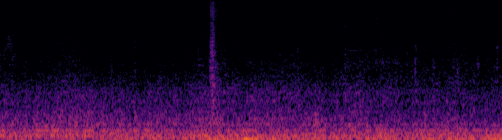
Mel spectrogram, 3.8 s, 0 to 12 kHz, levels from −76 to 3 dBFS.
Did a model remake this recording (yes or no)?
no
